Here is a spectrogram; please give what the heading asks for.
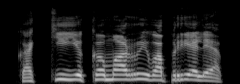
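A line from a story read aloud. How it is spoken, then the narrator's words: Booming from hallway. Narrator (Russian): Отец снова прогремел, на этот раз уже из коридора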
